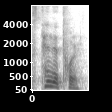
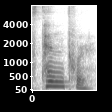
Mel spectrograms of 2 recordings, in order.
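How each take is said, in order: First: The d is pronounced, said as two words. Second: The d is dropped, run together as one word. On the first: "스탠드 톨이죠" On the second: "스탠드 톨이라고 발음하기에는 좀 그러니까 스탠톨"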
